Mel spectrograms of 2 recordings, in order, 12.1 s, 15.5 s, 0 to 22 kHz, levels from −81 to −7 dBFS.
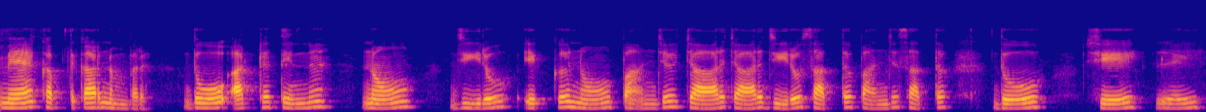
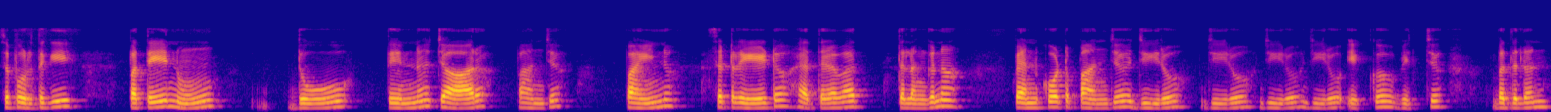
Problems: constant background noise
